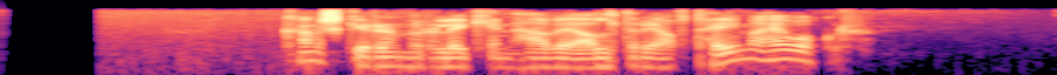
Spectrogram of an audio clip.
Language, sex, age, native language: Icelandic, male, 50-59, Icelandic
